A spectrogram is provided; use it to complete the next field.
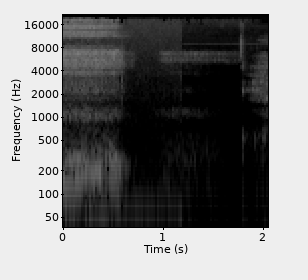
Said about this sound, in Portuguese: Ele estava roncando muito alto.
